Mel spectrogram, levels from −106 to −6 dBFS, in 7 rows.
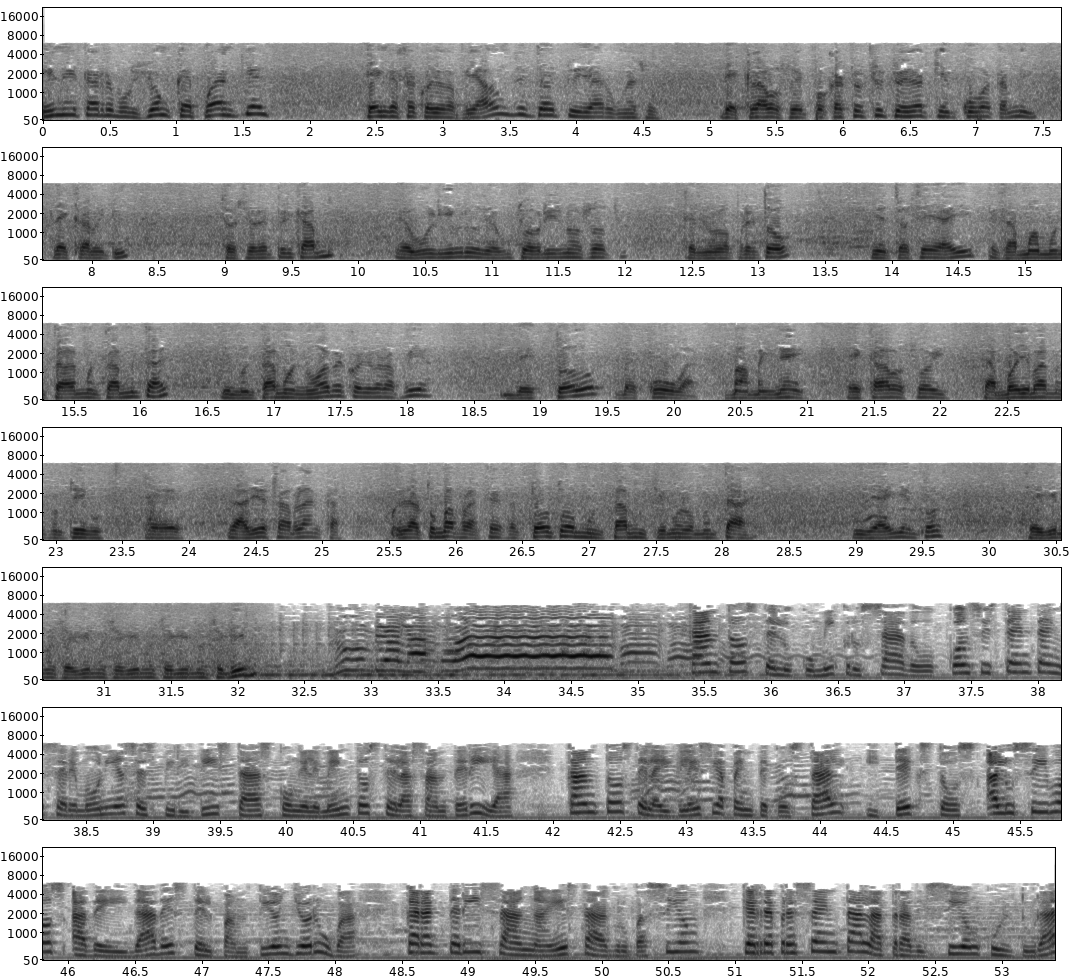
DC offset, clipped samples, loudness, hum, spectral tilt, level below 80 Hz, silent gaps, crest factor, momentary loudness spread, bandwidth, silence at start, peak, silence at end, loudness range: under 0.1%; under 0.1%; -22 LUFS; none; -6 dB/octave; -56 dBFS; none; 20 dB; 11 LU; 6.2 kHz; 0 s; -2 dBFS; 0 s; 7 LU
